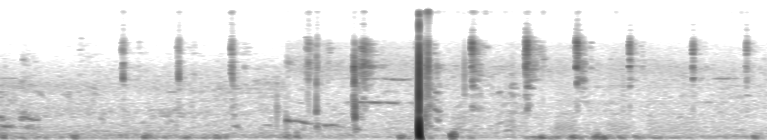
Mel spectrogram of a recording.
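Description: Footsteps on stone paving at a walking pace, about two steps a second, with one loud sharp click about four seconds in.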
